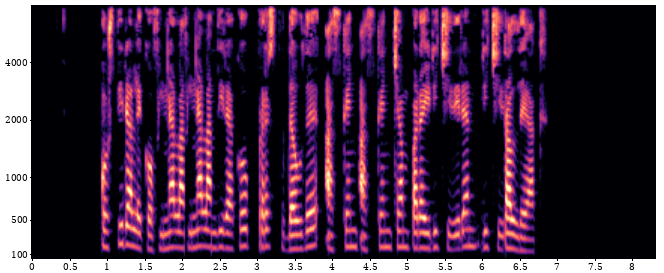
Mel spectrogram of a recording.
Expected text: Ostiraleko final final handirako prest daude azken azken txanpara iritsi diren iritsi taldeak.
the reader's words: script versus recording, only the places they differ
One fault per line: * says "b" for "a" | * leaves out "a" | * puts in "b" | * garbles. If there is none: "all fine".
all fine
